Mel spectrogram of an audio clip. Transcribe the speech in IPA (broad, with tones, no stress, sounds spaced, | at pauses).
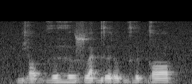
b j ɔ˨ bʱ ɯ˧ ɦ ɯ˧ sʷ a˧ ɡ ɯ˦˨ ɾ u˦ ɡʱ ɯ˦ ɡ ɔ˦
